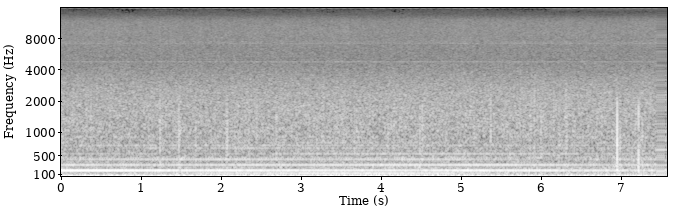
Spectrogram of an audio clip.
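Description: Steady electrical mains hum with hiss on an old recording's soundtrack, with two faint clicks about seven seconds in.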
